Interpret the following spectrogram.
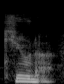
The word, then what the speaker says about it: Kuna: the amenities in the housing to see if Kuna Idaho is one of the best places to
